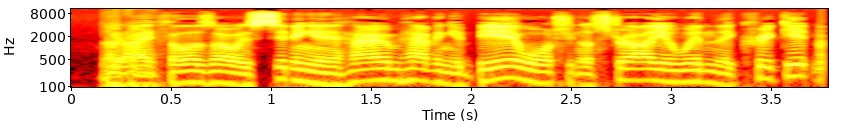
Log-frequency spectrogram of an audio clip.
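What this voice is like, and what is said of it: Put-on Australian accent. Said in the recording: “Down Under ... you want to do this in an accent”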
